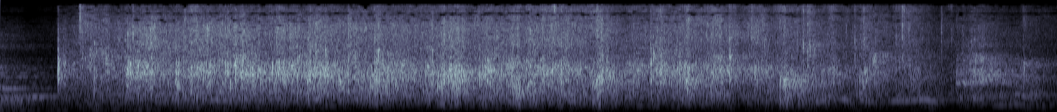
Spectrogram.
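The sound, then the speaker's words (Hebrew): A crowd breaks into sustained applause, many hands clapping densely and loudly for several seconds, with faint voices mixed in beneath the clapping. “מכפיים.”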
